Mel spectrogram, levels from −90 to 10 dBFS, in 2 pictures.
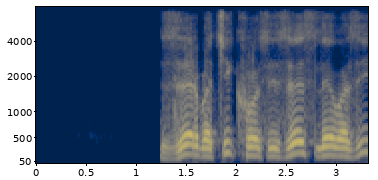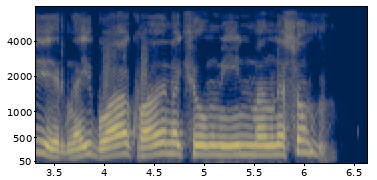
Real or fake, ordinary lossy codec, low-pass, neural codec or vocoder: fake; MP3, 64 kbps; 7.2 kHz; autoencoder, 48 kHz, 128 numbers a frame, DAC-VAE, trained on Japanese speech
